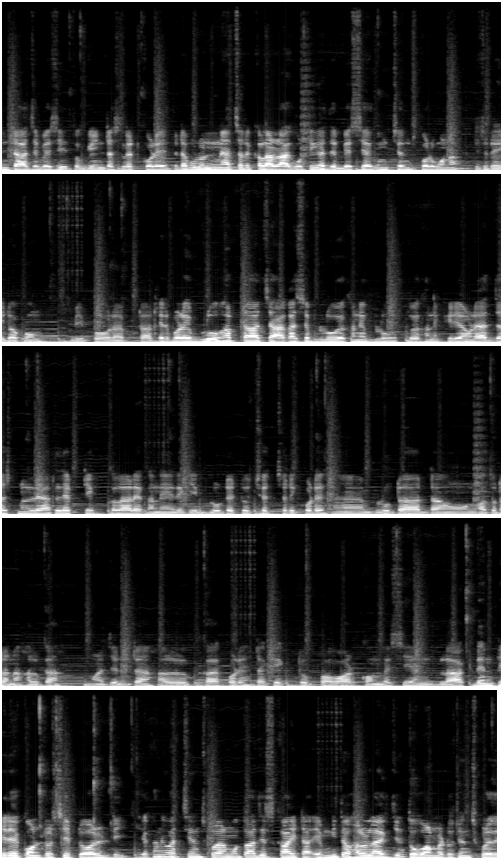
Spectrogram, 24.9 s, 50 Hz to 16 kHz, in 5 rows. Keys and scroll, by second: 20.9 ctrl+alt+shift+e.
